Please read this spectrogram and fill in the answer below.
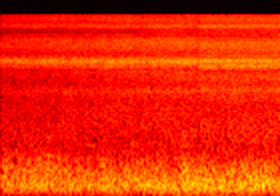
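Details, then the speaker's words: MSR WhisperLite International stove on shellite/petrol, once the priming flame has heated the copper pipe enough to vaporise the fuel: the sound moves from a fuel-and-gas mix to a steady, even rushing roar with no sputter or surging; burning cleanly on vapour. "there's still a bit of there's a fuel and gas combination you can hear it there we go it's all gasp they are the fuels that means the copper pipe is near hot enough to evaporate the petrol"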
